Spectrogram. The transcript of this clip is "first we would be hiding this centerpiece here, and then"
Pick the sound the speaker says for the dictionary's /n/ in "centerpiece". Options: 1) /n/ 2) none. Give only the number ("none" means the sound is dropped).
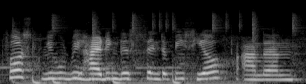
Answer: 1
